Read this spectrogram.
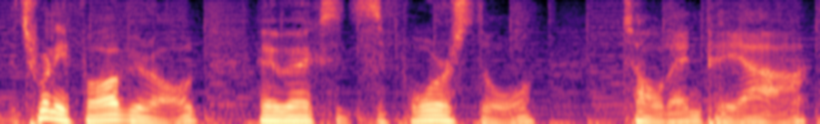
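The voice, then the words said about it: Put-on Australian accent. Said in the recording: “I'll read it out in an Australian accent.”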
